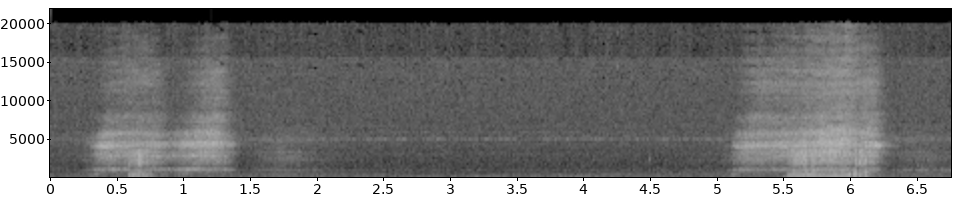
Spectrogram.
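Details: Snoring sound.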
